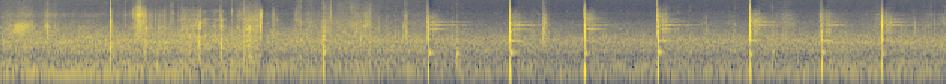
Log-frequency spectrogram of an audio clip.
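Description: Basketball dribbled on an outdoor court, about one bounce a second, each bounce a sharp smack with a short high ring. Scattered rustling and knocks come before the steady dribbling starts, about four seconds in.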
